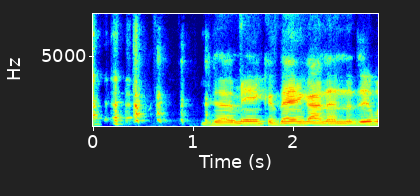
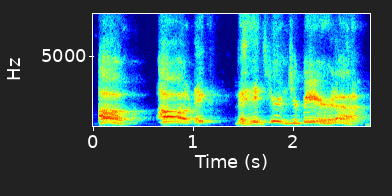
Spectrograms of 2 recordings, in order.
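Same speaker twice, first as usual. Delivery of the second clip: much higher, hammed-up teasing voice; mock doctor; 12 semitones higher, slower than usual. Friend retelling a movie doctor scene, high teasing voice. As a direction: tease in a squeaky mock voice. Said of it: "And he's like".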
